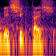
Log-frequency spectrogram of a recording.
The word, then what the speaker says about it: Beşiktaş: Ah, acho que só uma, uma ressalva bem pequenininha para ajudar na pronúncia do Beşiktaş. Tá? É só falar o S, esse S cedilha do turco, é como se fosse um S carioca com bastante sotaque.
